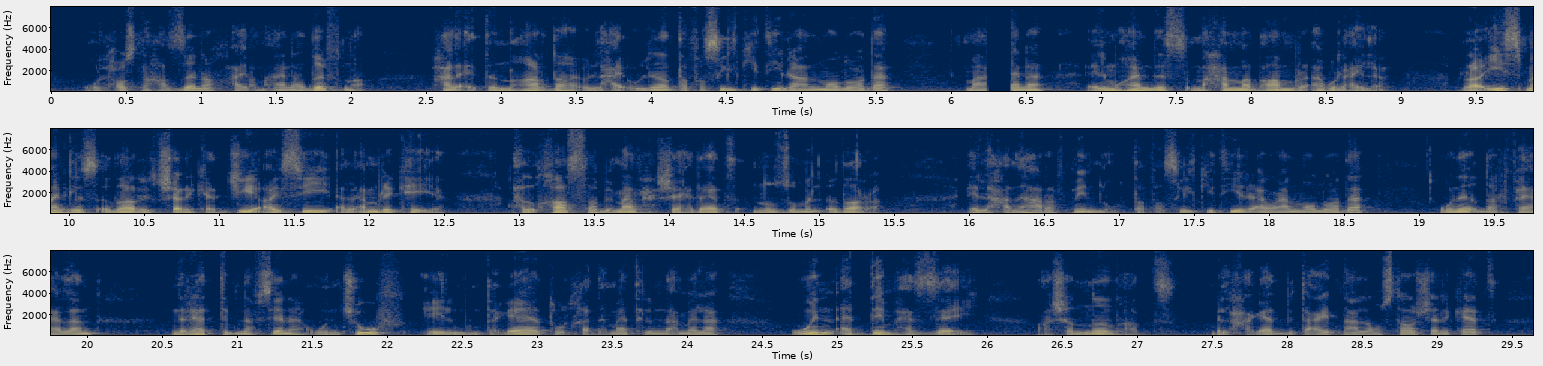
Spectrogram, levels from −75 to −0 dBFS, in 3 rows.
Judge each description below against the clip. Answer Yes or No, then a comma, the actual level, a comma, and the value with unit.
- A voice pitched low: Yes, low, 105 Hz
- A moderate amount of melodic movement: No, wide, 6.4 semitones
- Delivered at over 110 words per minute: Yes, average, 125 wpm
